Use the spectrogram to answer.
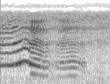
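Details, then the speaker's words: Brief, strong, clear newborn cry with rising then falling pitch, provoked by tickling the feet to assess facial expression during a newborn cranial nerve examination; normal newborn cry. "we can just look at his facial expression as we tickle his feet here and we should get a cry"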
